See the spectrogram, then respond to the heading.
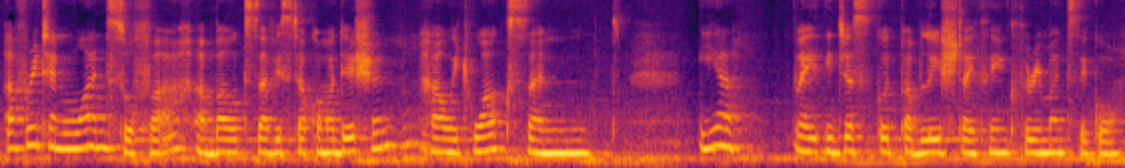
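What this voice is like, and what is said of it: Non-English foreign accent. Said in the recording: “obviously you're not English. You can mm. hear that in your voice.”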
